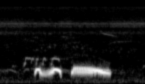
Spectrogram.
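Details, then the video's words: Forest spotted dove with a big bass 'kuk satu' voice, which a trained lure dove avoided; soft stuttered notes lead into a low wobbling double coo and a long, even, booming coo. "SUARA TEKUKUR INI‼️SUARA BESAR NGEBASS"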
